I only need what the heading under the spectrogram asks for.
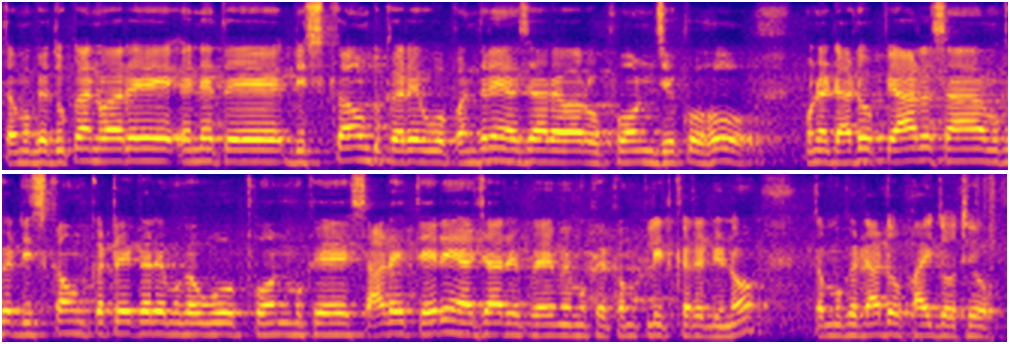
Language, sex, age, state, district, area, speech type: Sindhi, male, 30-45, Gujarat, Junagadh, rural, spontaneous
